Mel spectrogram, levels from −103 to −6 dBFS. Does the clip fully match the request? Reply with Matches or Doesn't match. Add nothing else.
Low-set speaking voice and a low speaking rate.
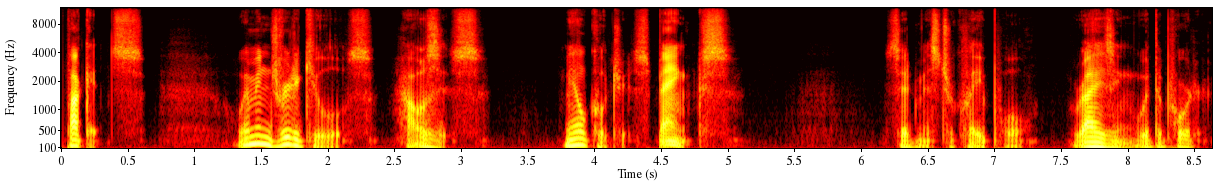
Matches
